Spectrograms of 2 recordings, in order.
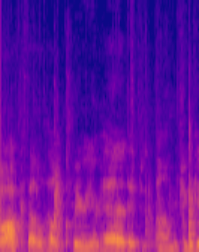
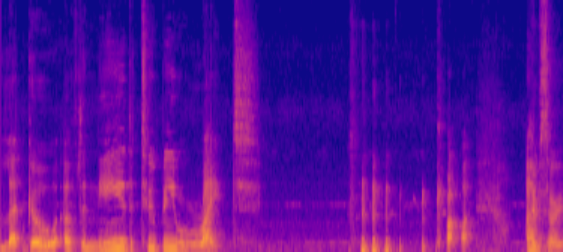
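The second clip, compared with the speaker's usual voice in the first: talking with words broken up by laughter; 3 semitones higher than usual. Reading an oracle card for Cancerians, laughing. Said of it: "I'm laughing at that".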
